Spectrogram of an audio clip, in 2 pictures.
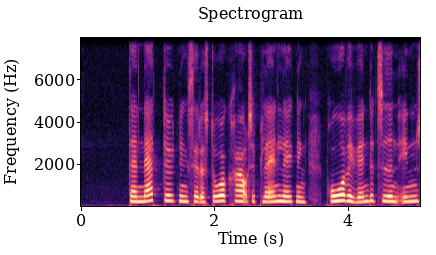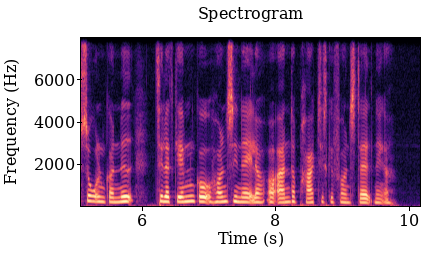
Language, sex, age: Danish, female, 32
